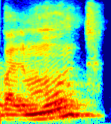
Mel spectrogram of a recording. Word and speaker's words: Balmont: le cambia el nombre que dice se debe pronunciar balmón además de esto eh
